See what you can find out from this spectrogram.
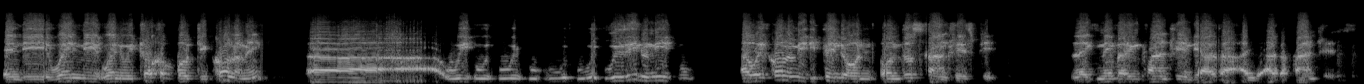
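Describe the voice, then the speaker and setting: A Tanzanian man, a Swahili speaker with a Tanzanian accent, answering interview questions in a halting way, often repeating words and restarting. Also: medium pitch, sharp tone, a little hiss or hum, poor audio. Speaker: interview guest, party representative.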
